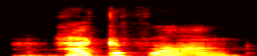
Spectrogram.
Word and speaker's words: hackathon: in the middle hacka hackathon hackathon okay um anyone know what A hackathon is anyone know what a hackathon is huh hackathon uh make sure to pronounce that n instead of hackathon on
